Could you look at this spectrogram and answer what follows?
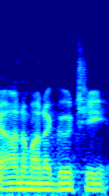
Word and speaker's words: Anamanaguchi: with onomatopoeia that's exactly I asked him how to pronounce their name and they sits like onomatopoeia they see by the way that other voice you hear talking is mr.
